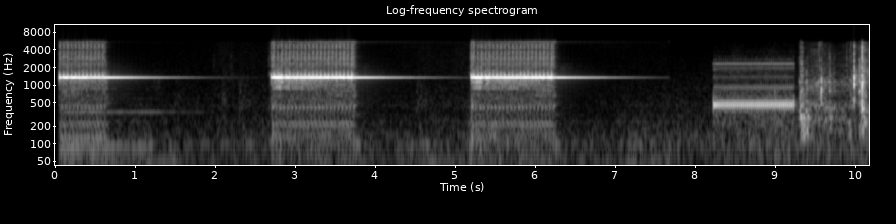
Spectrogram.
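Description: Ornate antique-style telephone's bell ringing three times, each short ring leaving a ringing tone that fades away; the call goes unanswered. Near the end come a steady tone of about a second, then a few clicks.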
